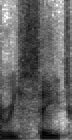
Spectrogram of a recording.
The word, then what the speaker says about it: receipt: When you pay, you get a receipt with all the prices. Just be careful of the pronunciation. The P is silent Receipt.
